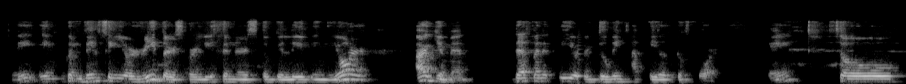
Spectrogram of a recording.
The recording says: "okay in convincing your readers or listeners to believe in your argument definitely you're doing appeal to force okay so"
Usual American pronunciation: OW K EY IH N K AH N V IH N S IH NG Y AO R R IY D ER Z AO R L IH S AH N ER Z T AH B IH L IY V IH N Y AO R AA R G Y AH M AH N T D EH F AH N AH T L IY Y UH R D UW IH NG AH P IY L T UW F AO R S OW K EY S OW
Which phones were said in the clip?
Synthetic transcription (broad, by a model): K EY IH N K AH N V IH N S IH NG Y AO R R IY D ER S AO R L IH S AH N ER S T AH B IH L IY V IH N Y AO R AA R G Y AH M AH N T D EH F AH N AH T L IY Y UH R D UW IH NG AH P IY L T UW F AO R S OW K EY S OW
